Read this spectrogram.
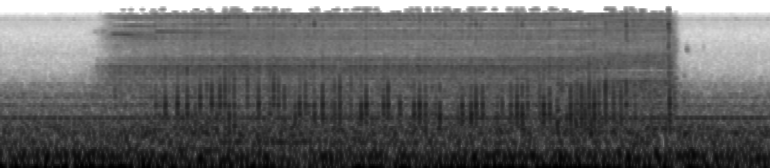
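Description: A vaporizer sizzles and crackles as a man draws on it.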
